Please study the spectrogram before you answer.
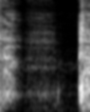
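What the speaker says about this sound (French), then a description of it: "ça me fait tousser" A person coughs twice, two short harsh bursts separated by a brief pause, close and fairly loud.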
